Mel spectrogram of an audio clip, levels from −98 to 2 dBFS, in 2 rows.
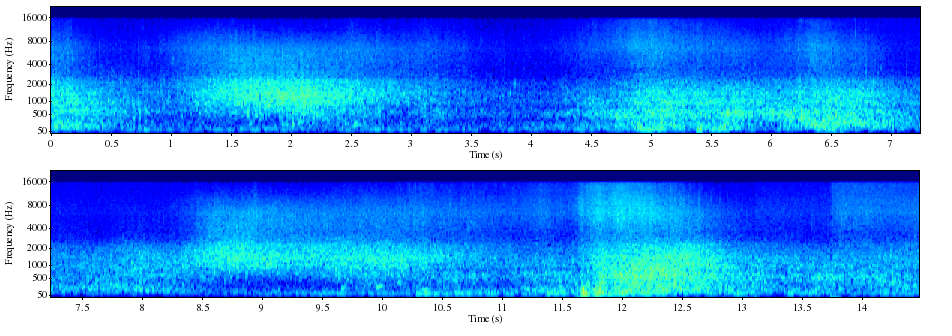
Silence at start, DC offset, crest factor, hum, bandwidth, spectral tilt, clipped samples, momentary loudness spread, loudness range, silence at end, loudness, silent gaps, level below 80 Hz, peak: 0 s; under 0.1%; 20 dB; none; 16 kHz; -2 dB/octave; under 0.1%; 13 LU; 5 LU; 0 s; -50 LUFS; none; -76 dBFS; -32 dBFS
